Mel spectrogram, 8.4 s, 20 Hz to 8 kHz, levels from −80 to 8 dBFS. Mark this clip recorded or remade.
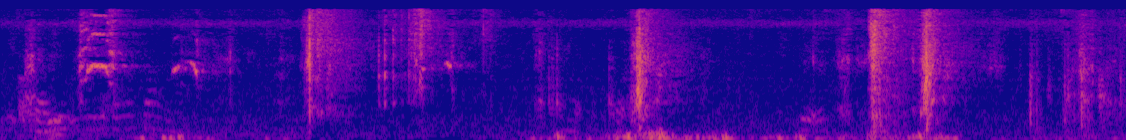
remade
